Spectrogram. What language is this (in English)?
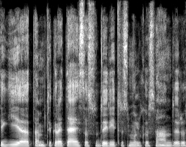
Lithuanian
